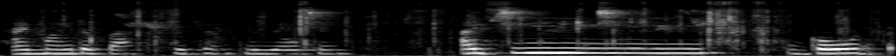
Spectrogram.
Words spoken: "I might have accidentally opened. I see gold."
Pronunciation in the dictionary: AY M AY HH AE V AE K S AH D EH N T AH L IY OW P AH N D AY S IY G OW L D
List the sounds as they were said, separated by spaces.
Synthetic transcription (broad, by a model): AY M AY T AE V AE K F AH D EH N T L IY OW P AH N AY S IY G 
